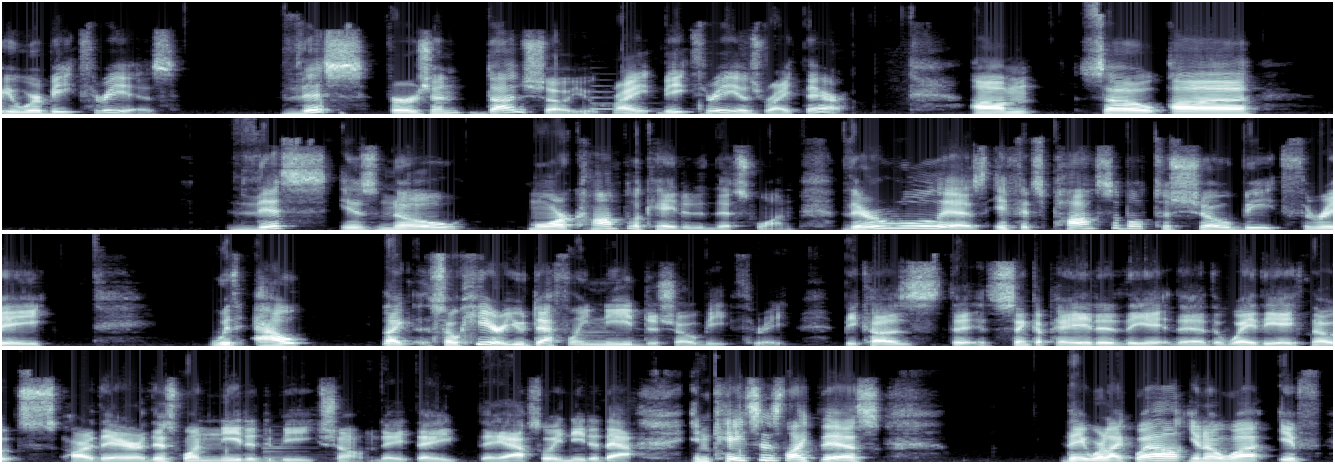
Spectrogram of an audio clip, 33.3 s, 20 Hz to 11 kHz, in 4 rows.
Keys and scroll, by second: 0.4 typing, 4.2 ctrl+alt+f, 4.6 3, 5.1 Escape.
